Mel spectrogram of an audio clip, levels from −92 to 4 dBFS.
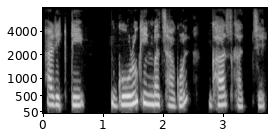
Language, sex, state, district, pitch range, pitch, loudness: Bengali, male, West Bengal, North 24 Parganas, 220-260 Hz, 240 Hz, -17 LUFS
